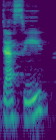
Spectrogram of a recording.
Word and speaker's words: Dessie: to correct you, but my name is actually Desessie, just like Jessie with a Every time, you know,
